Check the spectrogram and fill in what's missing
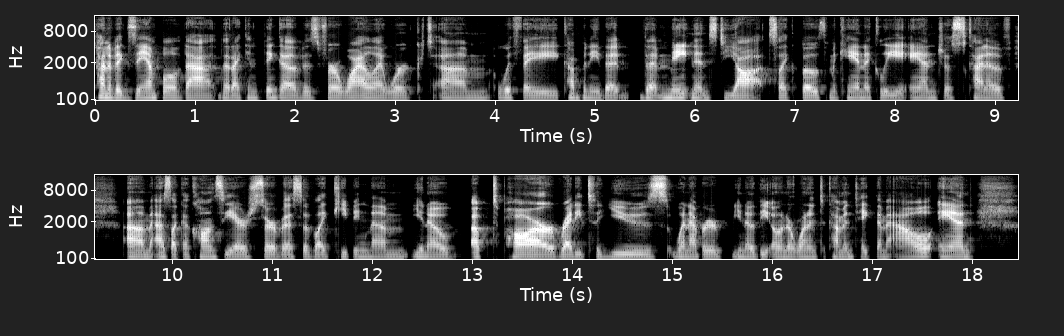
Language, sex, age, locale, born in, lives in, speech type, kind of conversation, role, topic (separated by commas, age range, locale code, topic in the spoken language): English, female, 40-44, en-US, United States, United States, conversation, unstructured, none, Which learning style works best for you—visual, hands-on, or auditory?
